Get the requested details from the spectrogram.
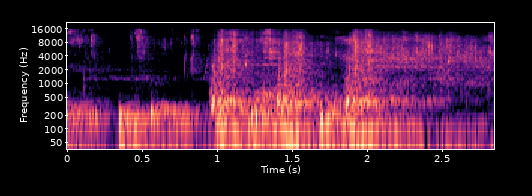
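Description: A sharp burst of a game's combat effect rings out.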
